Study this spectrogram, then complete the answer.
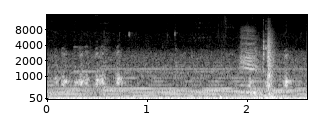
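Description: Chicken clucking in Minecraft, a few soft repeated clucks with a brief squawk near the end, steady over a constant game hum.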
